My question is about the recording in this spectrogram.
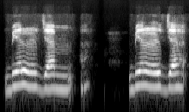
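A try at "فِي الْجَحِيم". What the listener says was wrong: Bukan bil tapi fil. Fil jahim. Fil. Ke bawah salah ya.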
